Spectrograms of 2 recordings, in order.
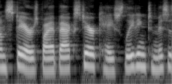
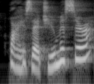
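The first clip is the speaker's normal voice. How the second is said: mildly surprised housekeeper, lifting at the end; exclaimed; 4 semitones higher than usual. A narrator's reading. Housekeeper greeting Miss Sarah on waking, exclaimed. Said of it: "she exclaimed".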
